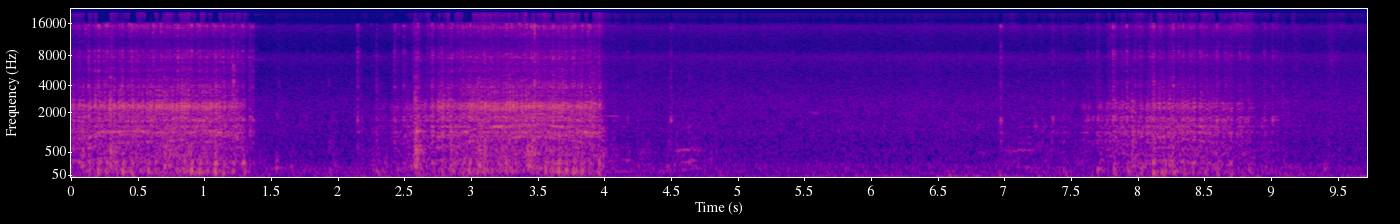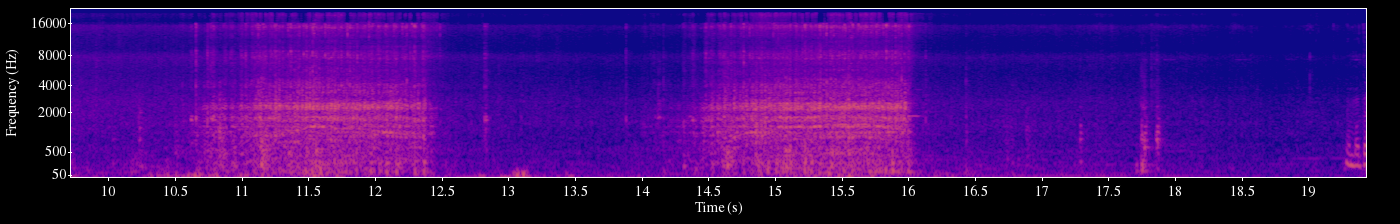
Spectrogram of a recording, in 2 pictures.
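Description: A sewing machine stitches hooks onto a blouse in four separate bursts of steady, rapid mechanical whirring, with quiet pauses between each run.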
